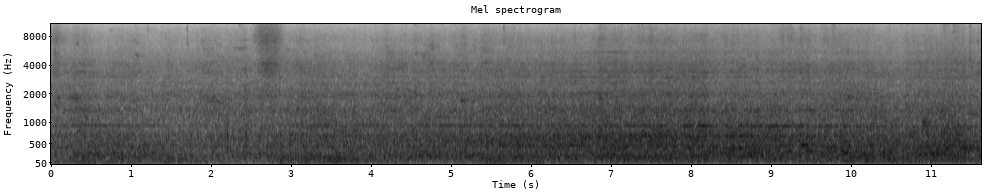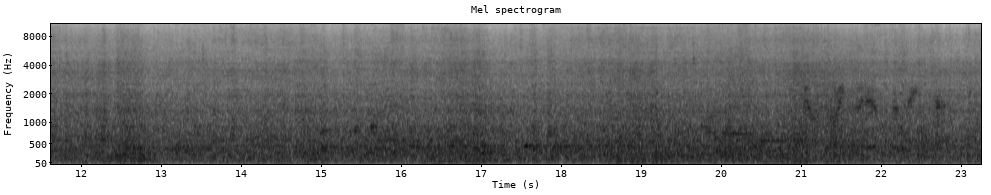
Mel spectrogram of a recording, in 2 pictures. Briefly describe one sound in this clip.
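Freight wagons clatter and squeal over the rail joints.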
